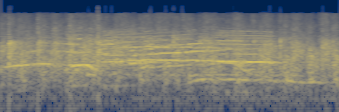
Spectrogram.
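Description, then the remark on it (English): An audience breaks into steady, loud applause for a woman speaker, dense clapping lasting a few seconds with excited voices and cheers rising through it. “If you guys want to give her a round of applause.”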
